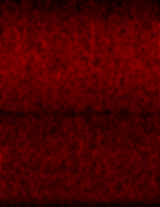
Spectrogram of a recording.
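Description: Steady rushing of a swollen beck and floodwater running high after heavy rain.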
